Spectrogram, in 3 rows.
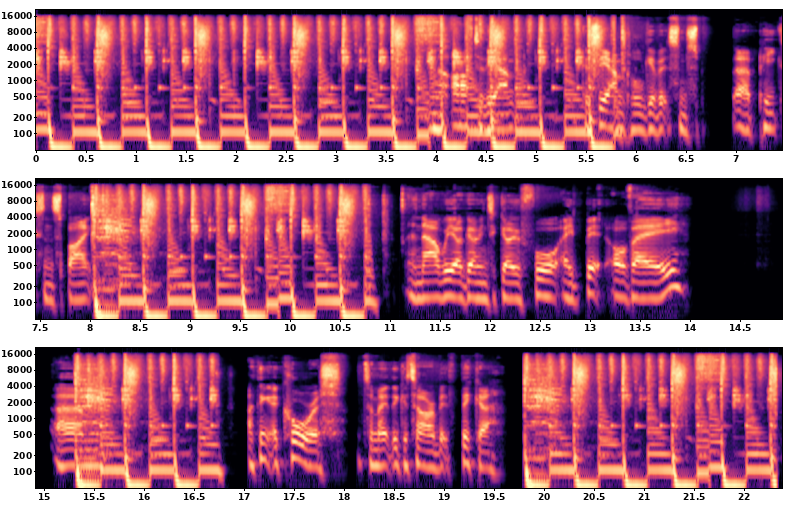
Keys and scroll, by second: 5.7 space, 8.0 space, 10.7 space, 15.2 space, 16.7 space, 19.7 space, 22.2 space.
